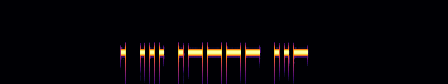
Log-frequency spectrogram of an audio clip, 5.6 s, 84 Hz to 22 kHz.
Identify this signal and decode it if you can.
Morse code, heard as a keyed tone, about 20 wpm, 700 Hz. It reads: ES1U
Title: DXCC-100 Call Signs - 4 Characters - Repeated 3x - 20wpm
